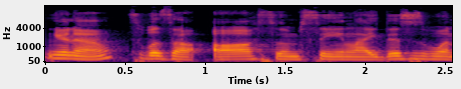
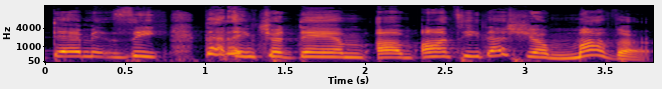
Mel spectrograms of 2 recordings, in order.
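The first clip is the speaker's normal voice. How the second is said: much higher, rude scolding; mock harsh Diana; 9 semitones higher than usual. Diana rudely telling Zeke the truth, high and harsh. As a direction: blurt it out with no mercy.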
